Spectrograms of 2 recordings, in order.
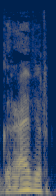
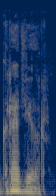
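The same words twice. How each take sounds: First: The stress is on the first syllable. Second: The stress is on the second syllable. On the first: This is how professionals in the trade say it. "Вот это именно профессиональный акцентный вариант" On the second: This is the standard literary form. "правильное — гравер"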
